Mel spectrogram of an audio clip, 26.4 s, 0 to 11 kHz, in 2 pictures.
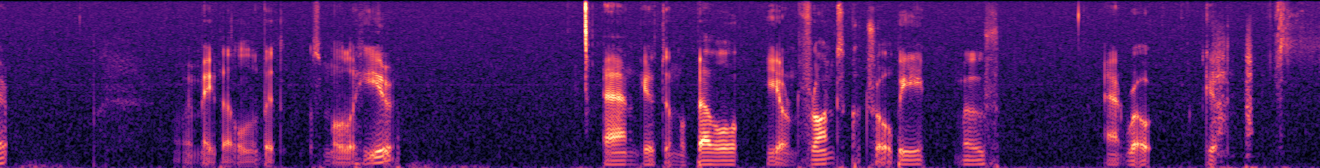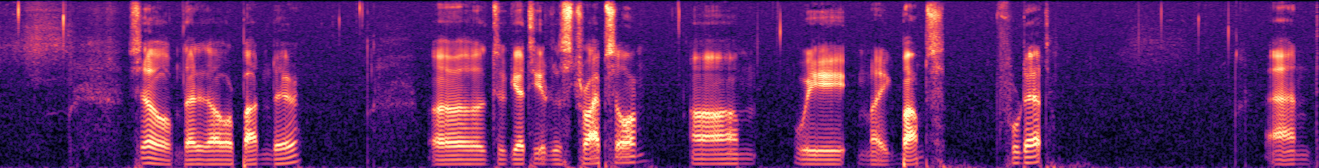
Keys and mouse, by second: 8.8 ctrl+b, 13.8 Tab, 17.4-18.3 middle drag, 22.3-23.6 drag, 24.2 KP_1.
